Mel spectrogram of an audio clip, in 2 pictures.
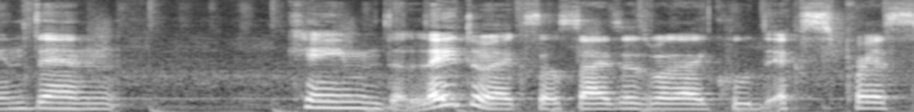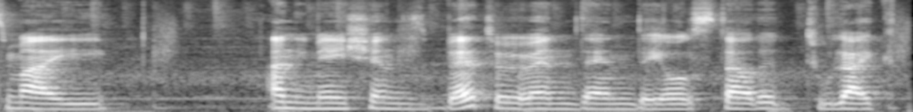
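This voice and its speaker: This rough recording has a young adult woman with a lowish voice doing casual, chatty voice-over for her speed draw animation video. She's self-deprecating, pronounces R's as W's, and has music running underneath.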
